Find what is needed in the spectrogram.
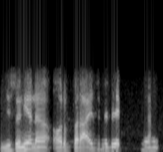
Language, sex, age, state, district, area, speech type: Urdu, male, 30-45, Bihar, East Champaran, urban, conversation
